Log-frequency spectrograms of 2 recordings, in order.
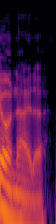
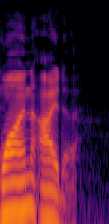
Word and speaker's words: Oneida: No, I say Oneida. – How would you say it? It's Oneida, right? – Yeah.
